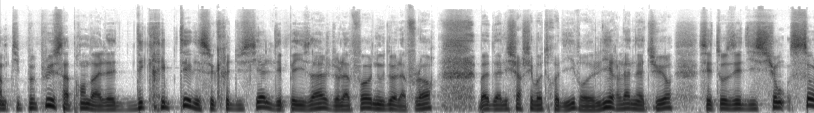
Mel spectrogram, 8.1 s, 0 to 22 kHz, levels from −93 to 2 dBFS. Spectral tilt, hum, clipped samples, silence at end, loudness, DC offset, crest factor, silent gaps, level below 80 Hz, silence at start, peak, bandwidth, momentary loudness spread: -6 dB/octave; none; under 0.1%; 0 s; -14 LUFS; under 0.1%; 12 dB; none; -40 dBFS; 0 s; 0 dBFS; 15.5 kHz; 5 LU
